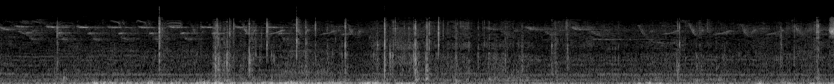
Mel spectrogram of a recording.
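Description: Bees buzz steadily around a hive on a farm in early spring, a dense low drone with sharper passing buzzes of individual bees flying close by, continuous and fairly loud throughout.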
